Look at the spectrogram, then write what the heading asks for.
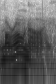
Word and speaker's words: Moroni: something and I heard the Americans they said Moroni so I realized that's how you pronounce it okay three times during the night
